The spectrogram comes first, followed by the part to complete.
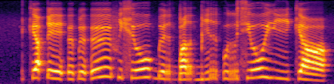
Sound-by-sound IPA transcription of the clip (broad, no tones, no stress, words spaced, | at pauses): kʲɑʔɗeː ʔøɓøʔøːfi xʲoːɡ͡bør ɡ͡bɑrɡ͡birʔur sʲoːjiː kʲɑ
